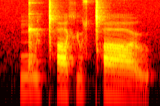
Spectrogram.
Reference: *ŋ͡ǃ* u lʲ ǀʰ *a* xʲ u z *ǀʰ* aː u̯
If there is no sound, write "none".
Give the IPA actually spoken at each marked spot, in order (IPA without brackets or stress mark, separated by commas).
ŋ͡ǃ, a, ǀʰ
